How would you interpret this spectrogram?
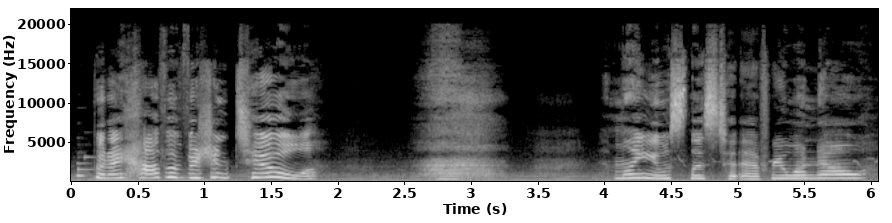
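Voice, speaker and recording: A woman voicing an eager young trainee forest ranger girl in an animated video game, polite and conscientious. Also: extremely high pitch, measured pace. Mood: dejected. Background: background music.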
